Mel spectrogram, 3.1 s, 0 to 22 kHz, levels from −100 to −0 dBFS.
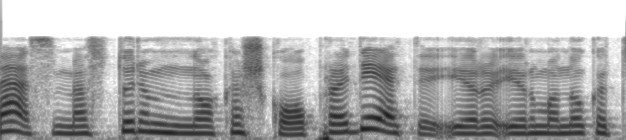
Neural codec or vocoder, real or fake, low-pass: codec, 16 kHz, 8 kbps, FunCodec, trained on Chinese and English, 25 frames a second; fake; 7.2 kHz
